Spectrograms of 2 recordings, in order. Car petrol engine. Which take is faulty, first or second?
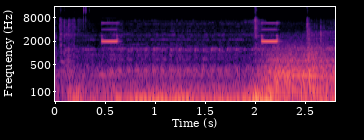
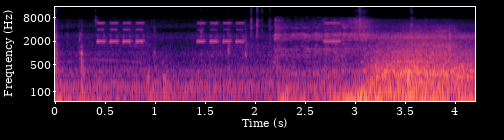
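first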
